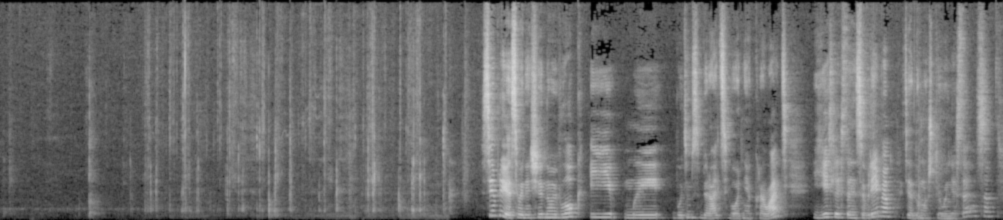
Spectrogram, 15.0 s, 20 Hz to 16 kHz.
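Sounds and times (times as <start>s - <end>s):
small clicks and scrapes: 1.9s - 6.8s.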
